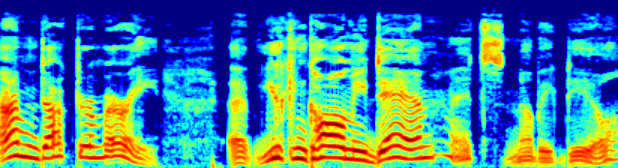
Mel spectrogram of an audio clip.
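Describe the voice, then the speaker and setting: Using a put-on character voice, a man talks at a moderate pace, his tone raspy and his pitch extremely high. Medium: read story. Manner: casual, slightly awkward.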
